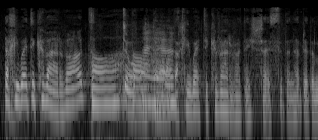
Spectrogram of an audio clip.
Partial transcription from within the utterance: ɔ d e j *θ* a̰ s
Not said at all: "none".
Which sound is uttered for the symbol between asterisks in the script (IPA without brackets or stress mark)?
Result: ʃ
